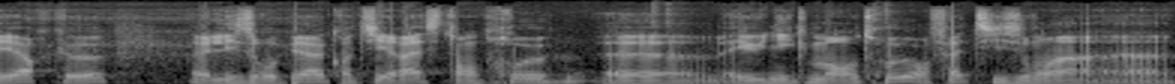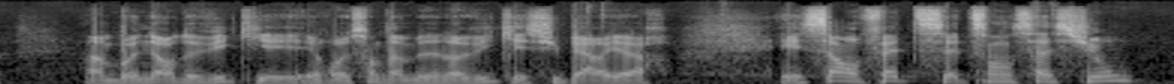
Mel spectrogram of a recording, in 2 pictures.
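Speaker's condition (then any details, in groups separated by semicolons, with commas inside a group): No condition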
